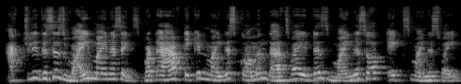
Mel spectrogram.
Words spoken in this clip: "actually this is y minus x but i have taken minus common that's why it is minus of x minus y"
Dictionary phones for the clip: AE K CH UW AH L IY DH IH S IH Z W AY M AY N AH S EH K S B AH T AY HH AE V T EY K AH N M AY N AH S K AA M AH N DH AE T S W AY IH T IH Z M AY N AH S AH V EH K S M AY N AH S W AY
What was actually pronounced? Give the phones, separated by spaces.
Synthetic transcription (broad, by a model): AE K CH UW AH L IY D IH S IH Z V AY M AY N AH S EH K S B AH T AY HH AE V T EY K AH N M AY N AH S K AA M AH N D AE T S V AY IH T IH Z M AY N AH S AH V EH K S M AY N AH S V AY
